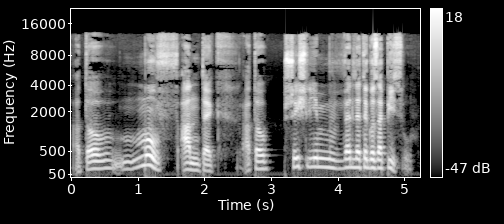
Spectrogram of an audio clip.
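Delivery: faltering, passing the word along; stammering. A narrator's reading. Blacksmith's wife hesitates before father, stammering. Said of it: "jąkała Kowalowa".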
